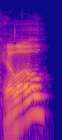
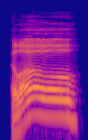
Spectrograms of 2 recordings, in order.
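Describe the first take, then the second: First: Higher, questioning hello with a rising end; prank phone greeting. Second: Much higher, louder second hello; insistent prank greeting. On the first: Recorded prank greeting fooling callers, questioning hello. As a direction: answer the phone as if someone is there. Fake answering machine greeting. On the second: Recorded prank greeting fooling callers, insistent calling hello. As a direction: call out as if the caller can't be heard. Fake answering machine greeting, repeated. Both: Retold or imitated.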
